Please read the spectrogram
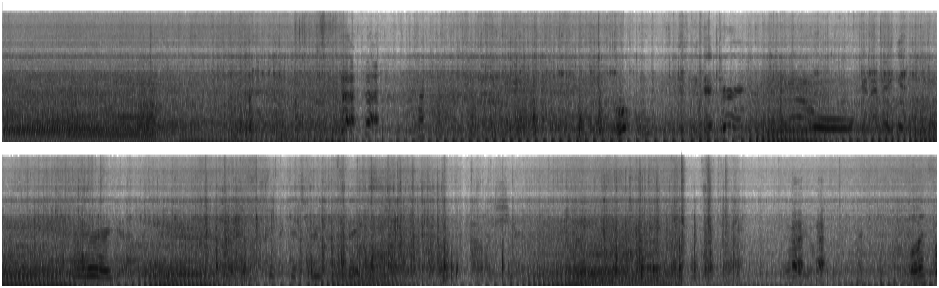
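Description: Polaris side-by-side engine running at low speed, swelling and easing with the throttle over a rough trail. Branches and brush scrape and snap against the machine as it pushes through.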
